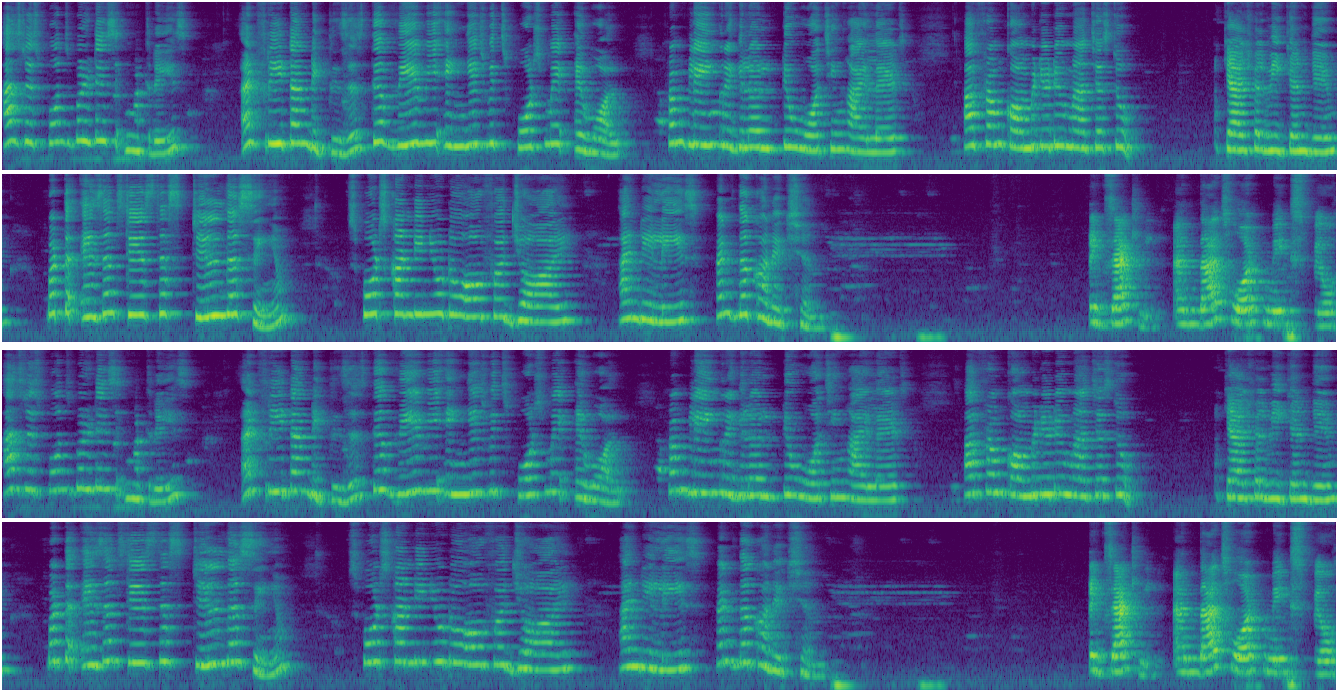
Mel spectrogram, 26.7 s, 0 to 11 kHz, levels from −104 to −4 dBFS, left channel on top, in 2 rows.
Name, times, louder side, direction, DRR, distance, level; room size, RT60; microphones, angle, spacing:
voice 1, 0.0-1.8 2.4-6.2 6.7-9.0 9.6-11.3 12.2-13.4 13.8-16.2 17.0-19.0 19.5-21.6, left 3 dB, 45° left, 3 dB, 0.4 m, -28 dB
voice 2, 24.2-26.6, right 1 dB, 20° right, -1 dB, 0.6 m, -26 dB
2.2 x 2.2 x 2.6 m, 0.39 s
head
